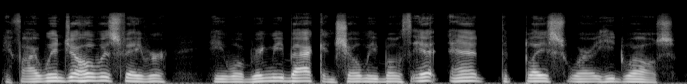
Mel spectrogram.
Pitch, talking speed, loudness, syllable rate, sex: 135 Hz, 185 wpm, -15 LUFS, 4.3 syllables/s, male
